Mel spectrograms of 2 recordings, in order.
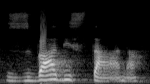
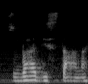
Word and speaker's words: Svadhisthana: quasi a pronunciare, ma vediamo se si chiama Svadhisthana. Svadhisthana, chiaramente non garantisco sulla pronuncia, però questo centro insomma ha questo simbolo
